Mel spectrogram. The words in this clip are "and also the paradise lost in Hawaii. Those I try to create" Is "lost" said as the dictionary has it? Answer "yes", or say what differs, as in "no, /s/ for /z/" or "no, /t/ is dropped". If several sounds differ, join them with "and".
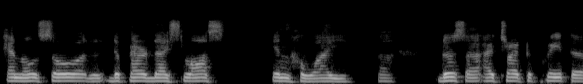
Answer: no, /t/ is dropped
